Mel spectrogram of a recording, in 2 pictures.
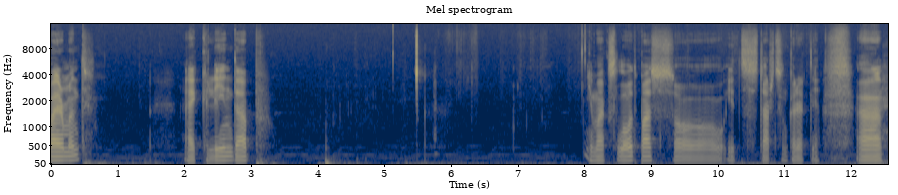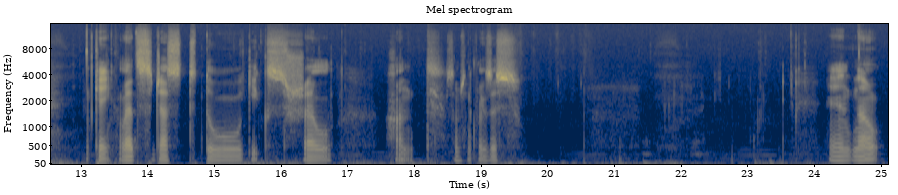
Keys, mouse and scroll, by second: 4.5 super+w.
